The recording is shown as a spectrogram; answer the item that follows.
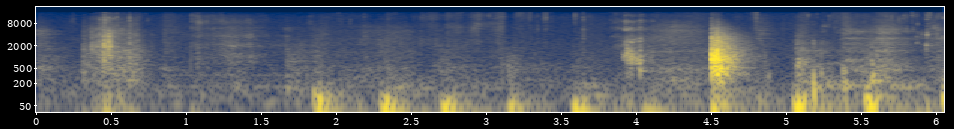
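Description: Wooden pepper mill grinding over a stainless steel bowl, then a metal spoon stirring thick meat-and-vegetable filling in the bowl, with dull knocks and a louder scrape about four and a half seconds in.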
